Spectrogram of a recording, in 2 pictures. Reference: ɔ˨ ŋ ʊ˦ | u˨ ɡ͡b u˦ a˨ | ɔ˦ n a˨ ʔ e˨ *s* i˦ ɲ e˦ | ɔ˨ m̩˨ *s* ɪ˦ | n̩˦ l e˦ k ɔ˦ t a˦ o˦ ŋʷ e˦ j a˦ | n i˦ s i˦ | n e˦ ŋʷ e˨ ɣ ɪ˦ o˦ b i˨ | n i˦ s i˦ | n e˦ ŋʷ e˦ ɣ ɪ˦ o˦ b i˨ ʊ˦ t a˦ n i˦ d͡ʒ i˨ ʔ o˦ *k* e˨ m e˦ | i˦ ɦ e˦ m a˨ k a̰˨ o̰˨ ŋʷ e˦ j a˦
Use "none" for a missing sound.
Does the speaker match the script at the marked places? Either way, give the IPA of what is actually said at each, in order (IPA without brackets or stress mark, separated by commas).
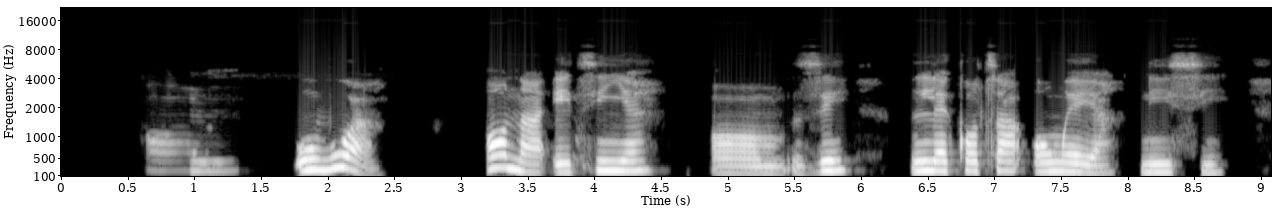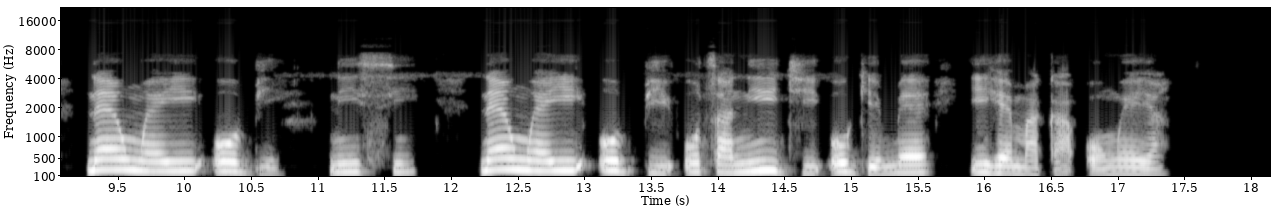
t, z, ɡ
